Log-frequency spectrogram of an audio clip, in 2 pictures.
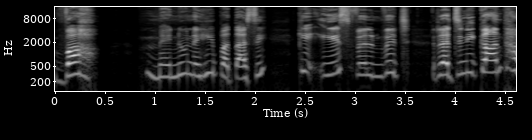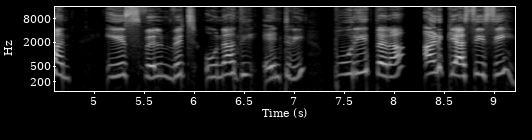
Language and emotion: Punjabi, surprised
